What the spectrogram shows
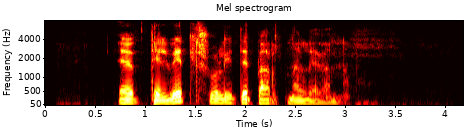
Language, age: Icelandic, 70-79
